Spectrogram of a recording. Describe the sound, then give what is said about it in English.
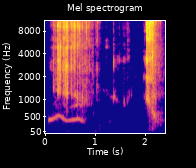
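Loud crunching of crisp pumpkin tortilla chips, made with pumpkin puree, pumpkin seeds, cinnamon and nutmeg, being bitten and chewed: a long crackly burst, a pause, then a second sharp crunch, with no talking. “I know that's crunchy.”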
